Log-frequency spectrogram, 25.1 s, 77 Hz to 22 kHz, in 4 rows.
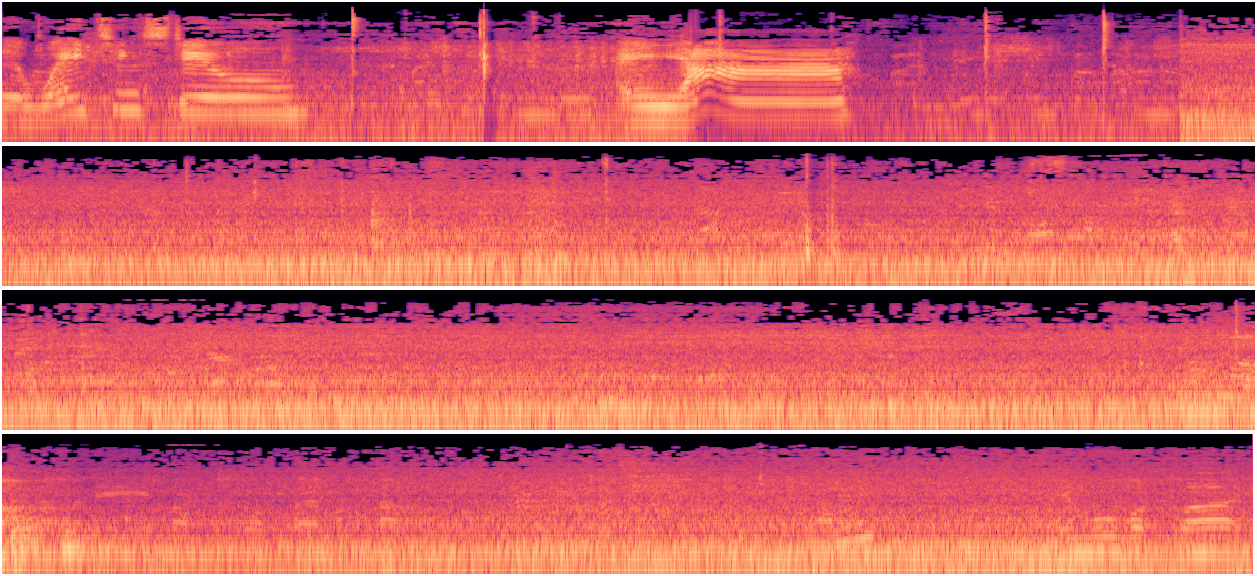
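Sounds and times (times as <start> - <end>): low engine drone: 0.0 - 25.0.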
